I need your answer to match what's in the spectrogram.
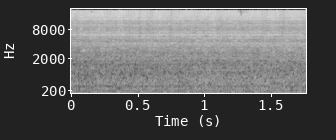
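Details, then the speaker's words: Willys with newly made manual choke: pushing the choke in a little smooths it into a deep, even idle with steady low rumble, no misses or stumbles; normal idle. "Push it in a little more. See how it smooths out?"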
